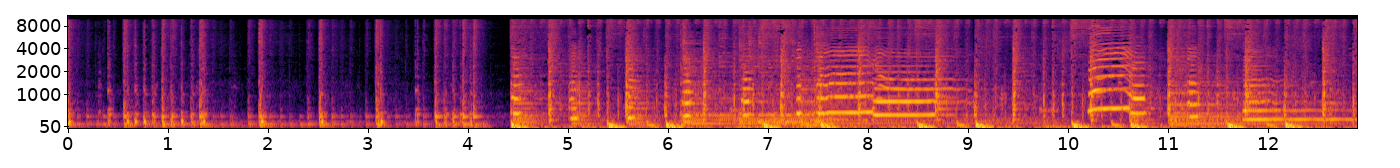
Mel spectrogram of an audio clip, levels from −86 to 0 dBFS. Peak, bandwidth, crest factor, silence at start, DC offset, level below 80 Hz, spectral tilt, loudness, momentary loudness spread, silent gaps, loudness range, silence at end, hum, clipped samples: 0 dBFS; 10.5 kHz; 16 dB; 0 s; under 0.1%; -24 dBFS; -5.5 dB/octave; -18 LUFS; 14 LU; none; 10 LU; 0 s; none; under 0.1%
